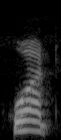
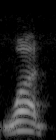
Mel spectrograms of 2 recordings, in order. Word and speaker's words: what: Before, when we lived in the suburbs, before, দেখো উচ্চারণটা শোনো, before নয়, before, when নয়, when, what, how, when, what, where, when, what, where, এইচটা উচ্চারণ হয় না।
